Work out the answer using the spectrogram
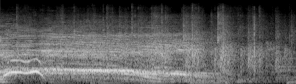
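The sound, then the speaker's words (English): Live audience cheering, whooping and clapping at a Fulham FC fan show in the Half Moon pub, Putney; loud rising whoops and sustained crowd noise for about two seconds, then fading into scattered claps and murmurs. “welcome to another show in front of a beautiful live audience here at the Half Moon Putney.”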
